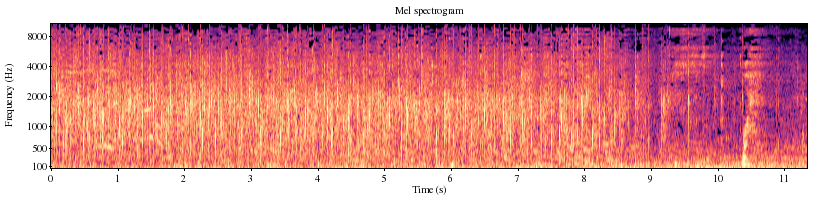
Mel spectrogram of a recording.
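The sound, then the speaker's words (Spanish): Crowd applause at an outdoor rally in a city plaza: loud, dense clapping and crowd noise that continues without a break, then thins and grows patchier near the end. “Los aplausos que me gané por culpa tuya.”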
